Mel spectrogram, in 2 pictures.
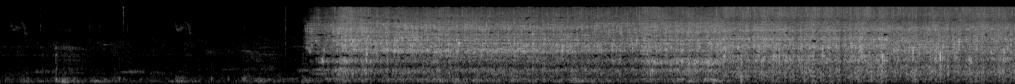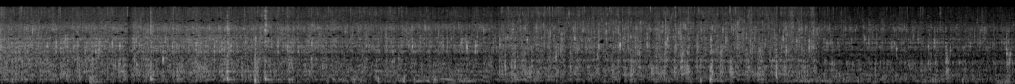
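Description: Fish pieces frying in hot oil in an iron kadai: a loud sizzle starts suddenly about three seconds in and goes on steadily, easing a little after about ten seconds.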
